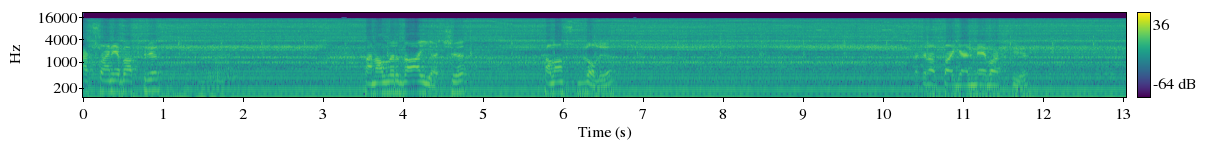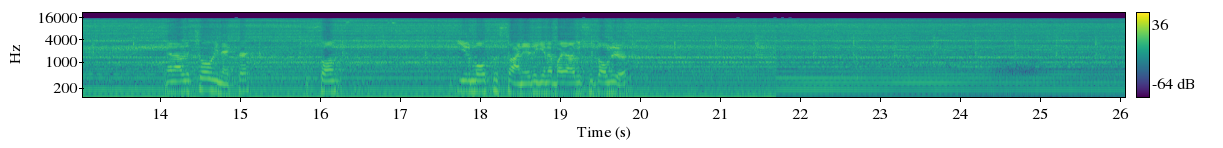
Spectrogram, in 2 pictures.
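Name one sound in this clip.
A milking machine pump hums steadily.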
